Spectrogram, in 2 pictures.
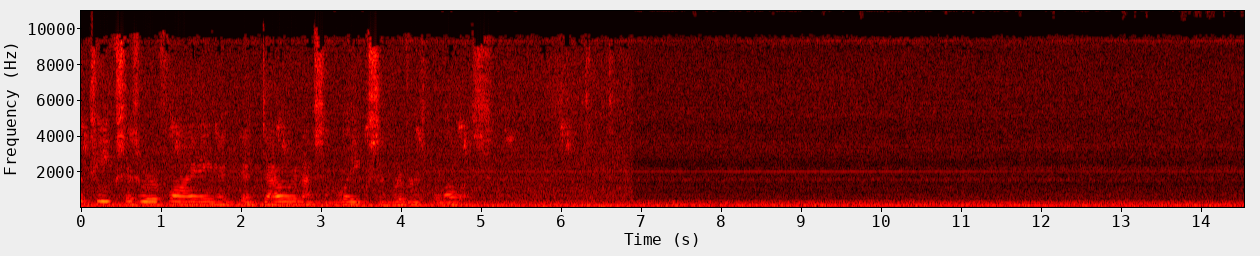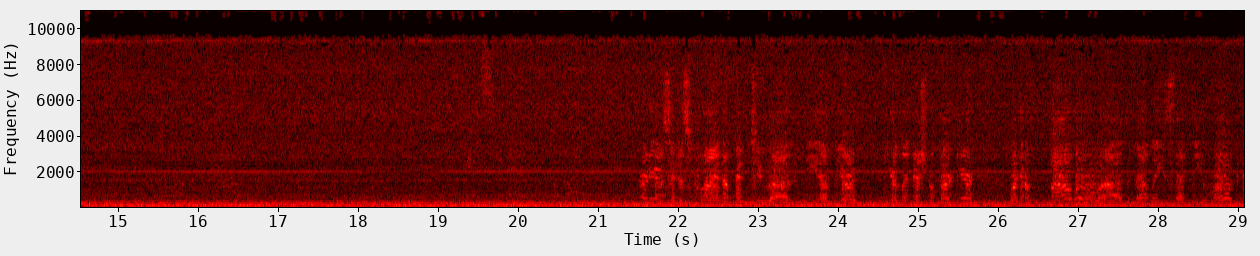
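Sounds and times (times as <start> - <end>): small plane engine drone: 0.0 - 29.0.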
